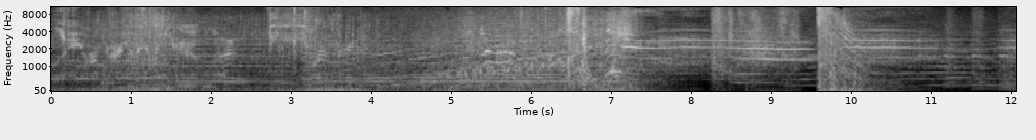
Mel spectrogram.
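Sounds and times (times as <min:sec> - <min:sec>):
deep continuous rumble: 0:00.0 - 0:07.1.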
